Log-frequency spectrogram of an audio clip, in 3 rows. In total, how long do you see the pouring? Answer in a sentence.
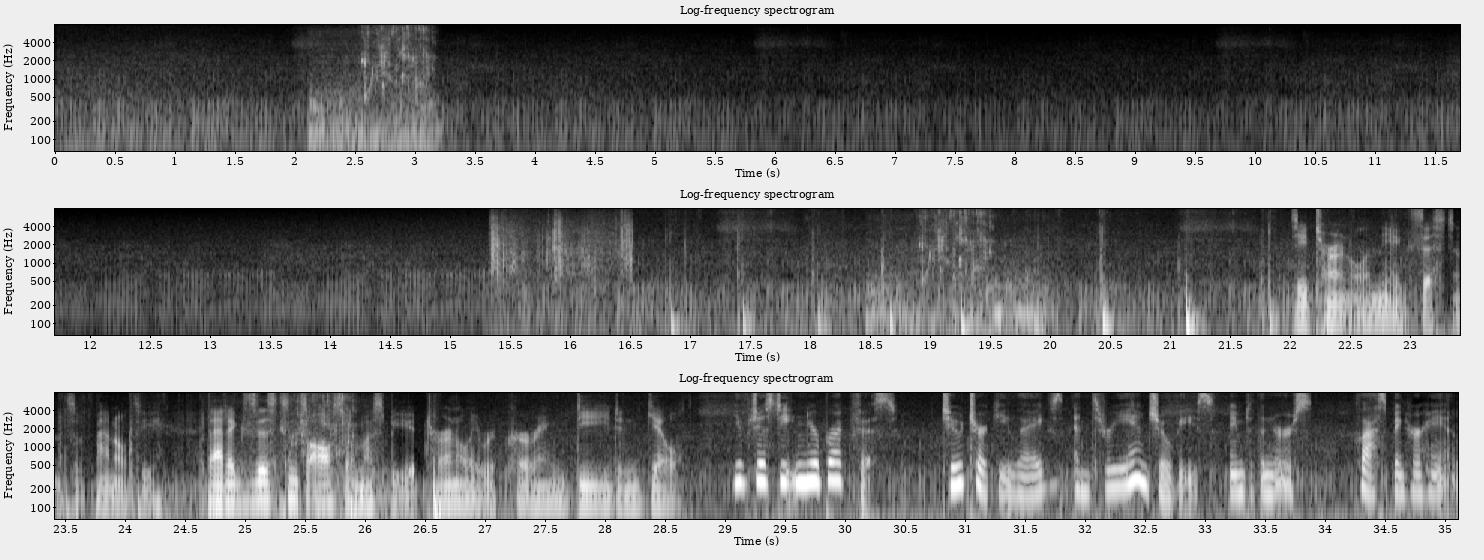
The pouring can be heard for 4 seconds in total.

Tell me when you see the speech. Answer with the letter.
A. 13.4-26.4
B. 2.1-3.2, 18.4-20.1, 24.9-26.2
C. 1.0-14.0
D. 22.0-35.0
D.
